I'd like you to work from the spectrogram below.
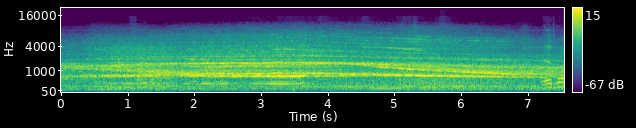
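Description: Fire truck siren wailing loudly and continuously nearby, its pitch sweeping up and down for the whole stretch, with a low engine rumble beneath and faint background voices.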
